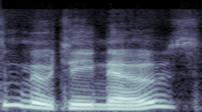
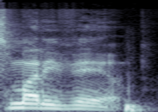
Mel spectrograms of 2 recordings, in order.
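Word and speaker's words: Smuttynose: It's pronounced Smooty Nose. I thought it was Smuttyville. Smutty Nose.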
